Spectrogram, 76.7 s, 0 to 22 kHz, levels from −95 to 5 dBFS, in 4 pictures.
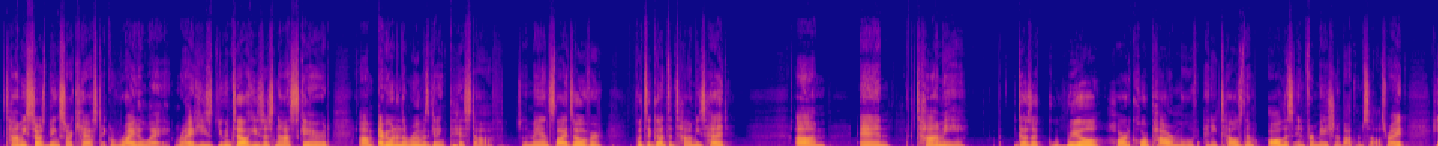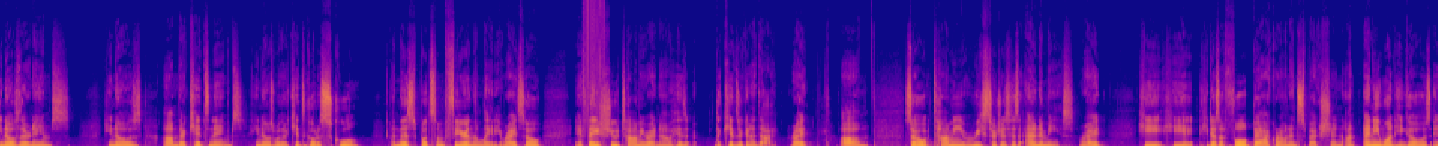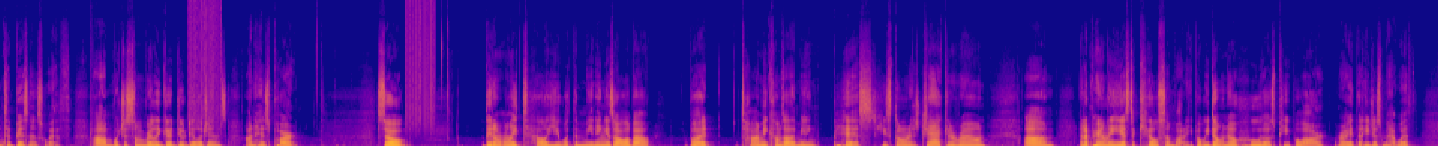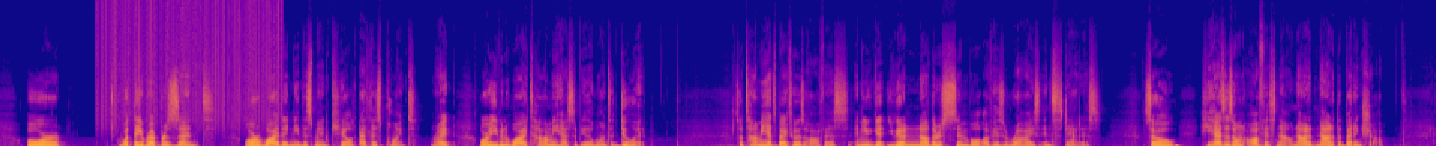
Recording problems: crackling; faint; 4 times, first at 27 s; 20 dB below the speech

